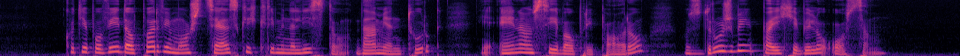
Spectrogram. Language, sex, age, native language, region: Slovenian, female, 30-49, Slovenian, Central Slovenia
